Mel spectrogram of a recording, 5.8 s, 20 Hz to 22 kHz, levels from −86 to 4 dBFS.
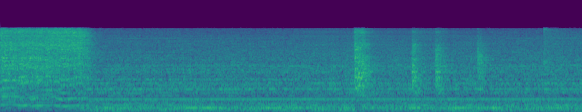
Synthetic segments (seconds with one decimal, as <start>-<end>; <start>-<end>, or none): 0.0-0.4; 3.0-4.8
